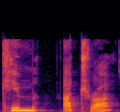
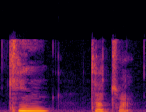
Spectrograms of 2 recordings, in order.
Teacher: word final M remains M before a vowel, but turns into un, i.e. the anuswara, before a consonant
